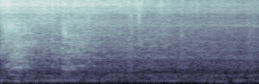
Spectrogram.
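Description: Turmeric, chili and other ground spices fry and hiss in a pan for a rohu fish curry with potato and okra, a close continuous sizzle with a brief sharper spatter near the end.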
